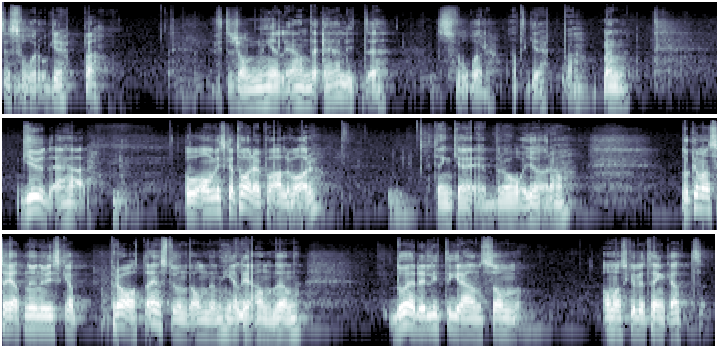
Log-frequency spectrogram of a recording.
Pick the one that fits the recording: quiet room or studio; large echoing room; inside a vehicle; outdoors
large echoing room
